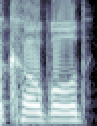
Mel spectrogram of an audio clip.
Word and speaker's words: kobold: there you a kobold i sure am a kobold yeah you would be correct and that's the right pronunciation too the best friend that i could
